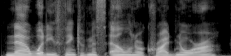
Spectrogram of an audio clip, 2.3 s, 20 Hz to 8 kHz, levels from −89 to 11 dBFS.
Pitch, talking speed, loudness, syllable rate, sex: 155 Hz, 260 wpm, -18 LUFS, 6.2 syllables/s, female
